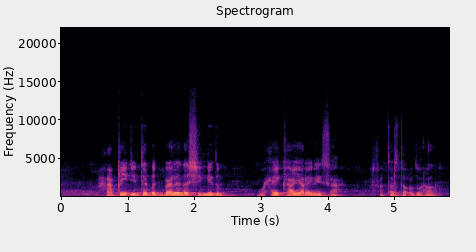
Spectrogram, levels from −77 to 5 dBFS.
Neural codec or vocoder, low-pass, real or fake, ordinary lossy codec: codec, 32 kHz, 1.9 kbps, SNAC; 14.4 kHz; fake; none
